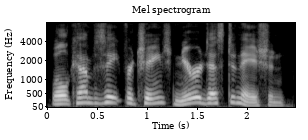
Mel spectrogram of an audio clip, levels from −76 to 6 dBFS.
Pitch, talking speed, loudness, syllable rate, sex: 155 Hz, 145 wpm, -16 LUFS, 5.9 syllables/s, male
